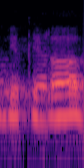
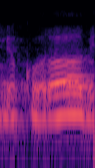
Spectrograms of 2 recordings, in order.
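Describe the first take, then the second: First: The first vowel is an i sound. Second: The first vowel is a u sound. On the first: "والكسر" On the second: "الضم"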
